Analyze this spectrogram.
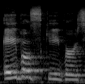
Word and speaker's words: aebleskiver: how to say that word I'm horrible at pronunciation and it's aebleskiver and I've got the little pot thing that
